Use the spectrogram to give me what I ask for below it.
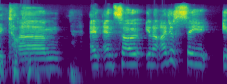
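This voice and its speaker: This man speaks with an Australian accent at a fairly high pitch. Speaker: optimism speaker and former politician. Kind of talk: casual interview.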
